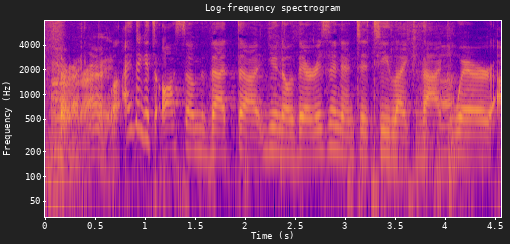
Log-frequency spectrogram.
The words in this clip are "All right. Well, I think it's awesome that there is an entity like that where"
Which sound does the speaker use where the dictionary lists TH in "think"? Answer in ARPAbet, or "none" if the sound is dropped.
TH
